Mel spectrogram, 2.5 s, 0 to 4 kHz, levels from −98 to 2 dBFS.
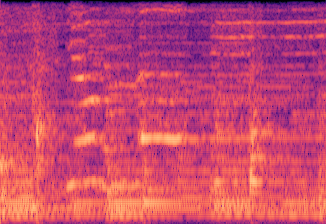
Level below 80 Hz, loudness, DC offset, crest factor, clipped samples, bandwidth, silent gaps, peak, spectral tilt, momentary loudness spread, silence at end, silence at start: -38 dBFS; -15 LUFS; under 0.1%; 14 dB; under 0.1%; 4 kHz; none; 0 dBFS; -10.5 dB/octave; 4 LU; 0 s; 0 s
